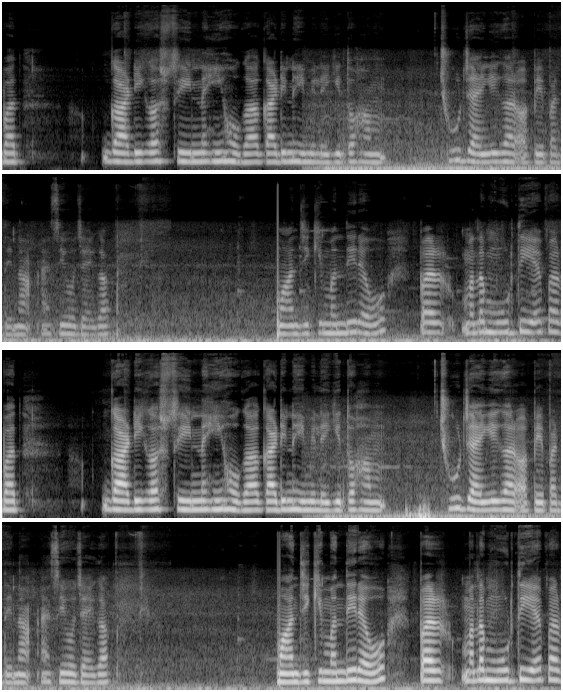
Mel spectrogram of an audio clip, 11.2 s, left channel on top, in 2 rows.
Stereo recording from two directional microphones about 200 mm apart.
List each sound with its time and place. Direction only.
1.0 s a woman's voice: 45° right (ahead or behind)
8.4 s a woman's voice: 50° right (ahead or behind)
